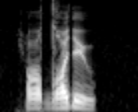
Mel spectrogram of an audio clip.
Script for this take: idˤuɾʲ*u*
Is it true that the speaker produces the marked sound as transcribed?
yes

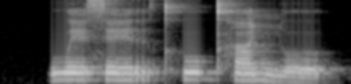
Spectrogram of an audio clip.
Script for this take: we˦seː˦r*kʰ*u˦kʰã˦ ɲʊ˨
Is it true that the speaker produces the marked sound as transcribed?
yes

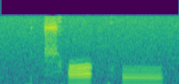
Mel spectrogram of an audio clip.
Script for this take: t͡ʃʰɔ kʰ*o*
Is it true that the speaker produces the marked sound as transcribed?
no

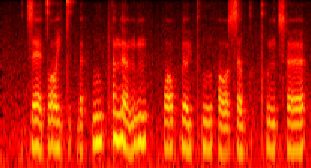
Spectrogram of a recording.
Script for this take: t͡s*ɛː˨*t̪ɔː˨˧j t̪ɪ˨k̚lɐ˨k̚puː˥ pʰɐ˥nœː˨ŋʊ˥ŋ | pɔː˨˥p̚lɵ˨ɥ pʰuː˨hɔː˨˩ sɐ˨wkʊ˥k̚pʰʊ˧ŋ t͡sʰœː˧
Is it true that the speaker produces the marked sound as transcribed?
yes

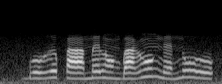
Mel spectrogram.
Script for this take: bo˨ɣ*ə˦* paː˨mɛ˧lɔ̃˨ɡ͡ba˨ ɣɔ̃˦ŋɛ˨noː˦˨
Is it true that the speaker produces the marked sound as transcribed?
no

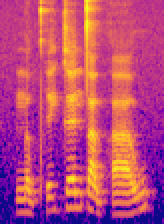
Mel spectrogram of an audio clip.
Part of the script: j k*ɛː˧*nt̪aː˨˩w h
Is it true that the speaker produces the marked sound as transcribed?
yes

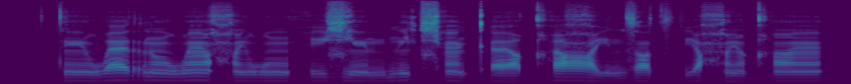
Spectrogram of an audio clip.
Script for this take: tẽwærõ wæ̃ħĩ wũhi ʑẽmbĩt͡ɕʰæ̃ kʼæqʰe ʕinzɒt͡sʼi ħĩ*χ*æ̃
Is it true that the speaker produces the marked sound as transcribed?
no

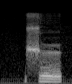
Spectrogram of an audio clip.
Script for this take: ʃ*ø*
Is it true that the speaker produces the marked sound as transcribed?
yes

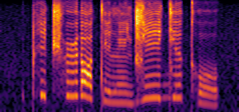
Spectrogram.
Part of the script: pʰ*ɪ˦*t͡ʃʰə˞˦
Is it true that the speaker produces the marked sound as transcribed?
yes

